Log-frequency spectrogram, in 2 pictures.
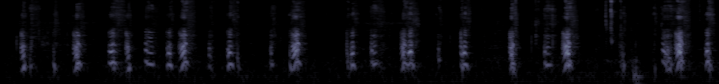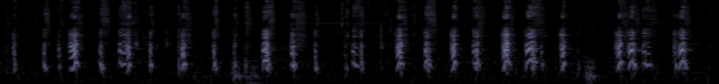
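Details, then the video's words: Dogue de Bordeaux puppies nursing: rapid, uneven smacking and clicking suckling noises about once a second or faster, with soft squeaks and breathing mixed in. "Dogue De Bordeaux puppies at the milk bar."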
